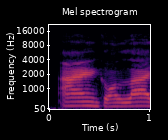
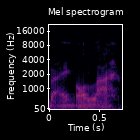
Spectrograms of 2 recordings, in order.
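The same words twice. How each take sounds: First: "I ain't gonna lie" said louder and stronger; emphatic repeat. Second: Said in the usual way. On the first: Real, not acted. Admitting to viewers the test was hard, emphatic and louder. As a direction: hammer it home louder.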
